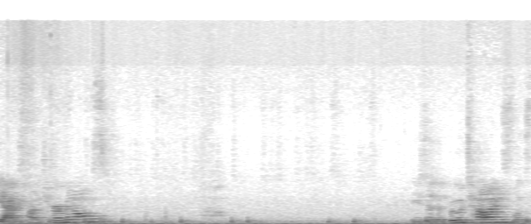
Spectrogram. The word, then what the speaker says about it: boutons: These are the boutons, looks like buttons, spelled like buttons, but we say boutons, little swellings at the end.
